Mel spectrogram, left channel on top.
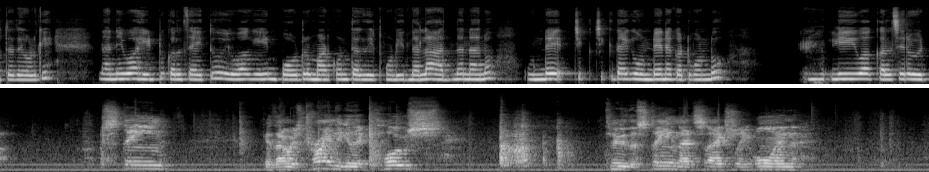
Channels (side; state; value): both; different; correlation -0.01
